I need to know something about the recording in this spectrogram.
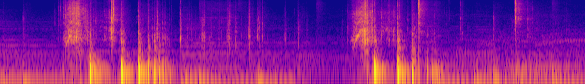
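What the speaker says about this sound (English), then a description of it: "So we will launch in WD first now." Two bursts of a Metal Fight Beyblade WD launch: a sharp crack of the ripcord release and a clattering thunk as the top drops into the stadium and skitters, repeated about two seconds later, close and fairly loud.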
